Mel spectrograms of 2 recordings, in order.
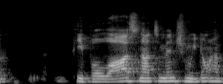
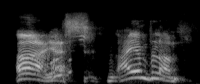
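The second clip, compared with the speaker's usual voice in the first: very high, swooping sing-song character voice; 10 semitones higher than usual. Trying out the voice of the character Plum: Plum's voice. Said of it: "That was the voice".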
